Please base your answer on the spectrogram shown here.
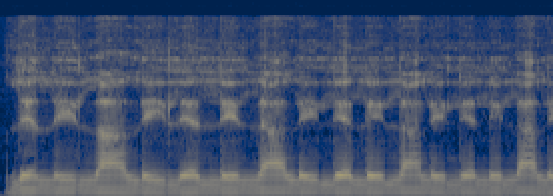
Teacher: The L is a lateral sound in that the sides of the tongue are used to produce the airstream laterally around the sides of the upthrust tongue. The tongue should not touch the upper back teeth.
